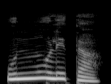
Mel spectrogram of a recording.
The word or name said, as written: ಉನ್ಮೂಳಿತ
